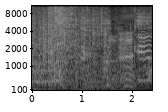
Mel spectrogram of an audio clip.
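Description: A noisy crashing, shattering sound effect in an animated film's soundtrack, with a few held notes underneath.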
